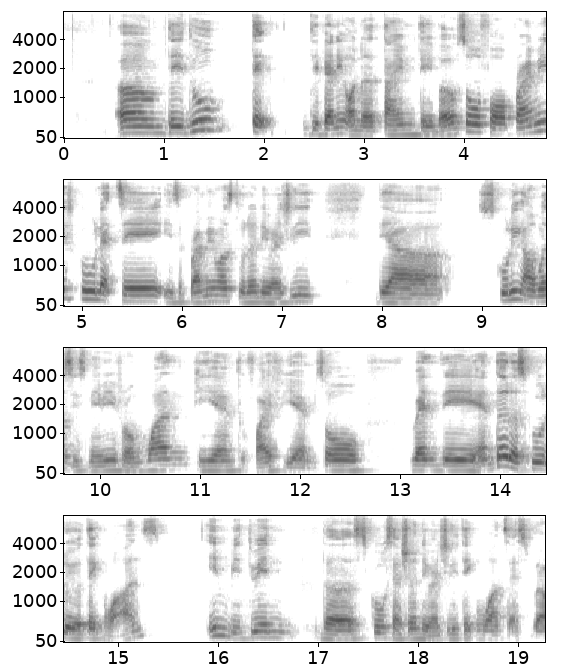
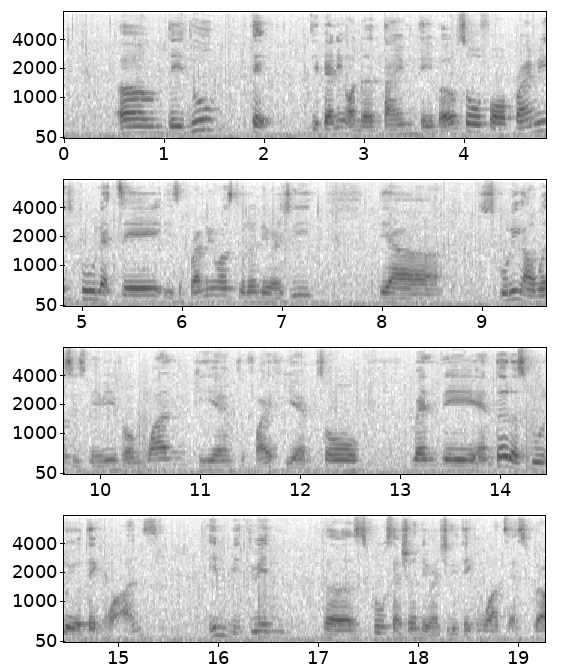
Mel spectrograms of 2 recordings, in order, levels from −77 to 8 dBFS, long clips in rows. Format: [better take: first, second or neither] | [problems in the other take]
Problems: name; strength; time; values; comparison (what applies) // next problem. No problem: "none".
first | background sound (Rain + Fart); 14 dB below the speech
